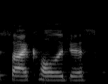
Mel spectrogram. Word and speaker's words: psychologist: can't you hear the psychologist in the bathroom why because the p is silent that's so great that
